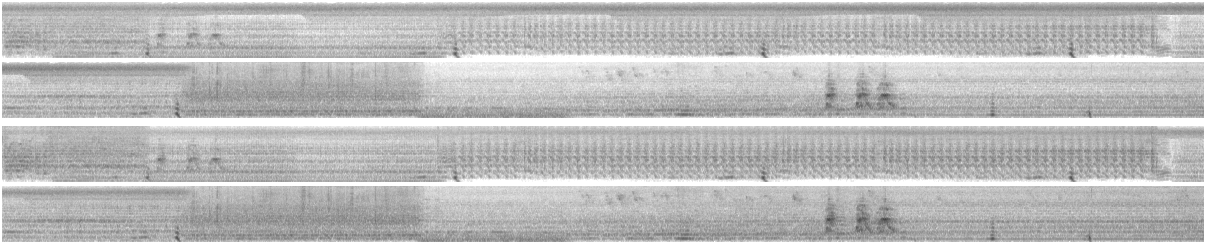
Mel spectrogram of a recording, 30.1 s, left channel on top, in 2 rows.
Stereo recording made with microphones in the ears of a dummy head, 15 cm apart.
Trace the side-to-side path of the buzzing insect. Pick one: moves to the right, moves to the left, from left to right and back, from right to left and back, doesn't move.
moves to the right.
